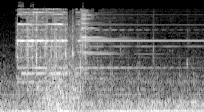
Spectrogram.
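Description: An old-fashioned telephone bell rings inside the Call of Cthulhu video game, one bright ringing burst that cuts off and leaves a low ambient hum behind it.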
